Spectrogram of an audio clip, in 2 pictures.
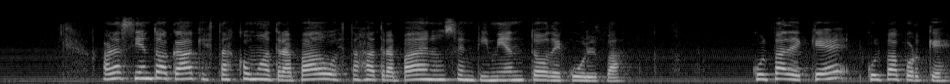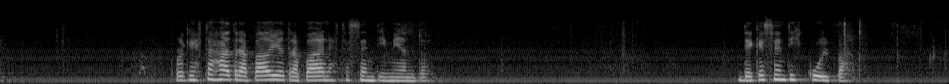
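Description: A young woman speaks calmly and close to a microphone, pausing between phrases.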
